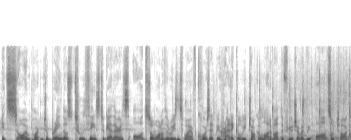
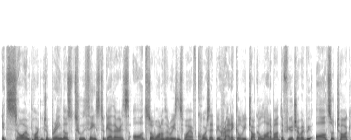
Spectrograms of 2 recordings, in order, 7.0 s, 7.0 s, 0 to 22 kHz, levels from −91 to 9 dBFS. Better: second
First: animal sounds; noticeable; throughout; 15 dB below the speech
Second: none

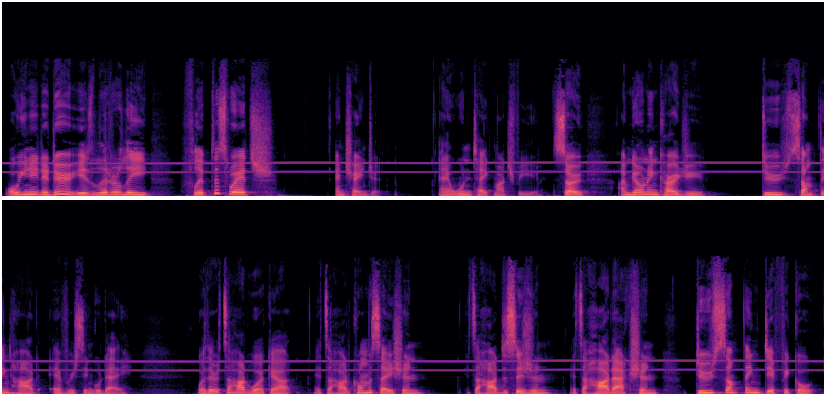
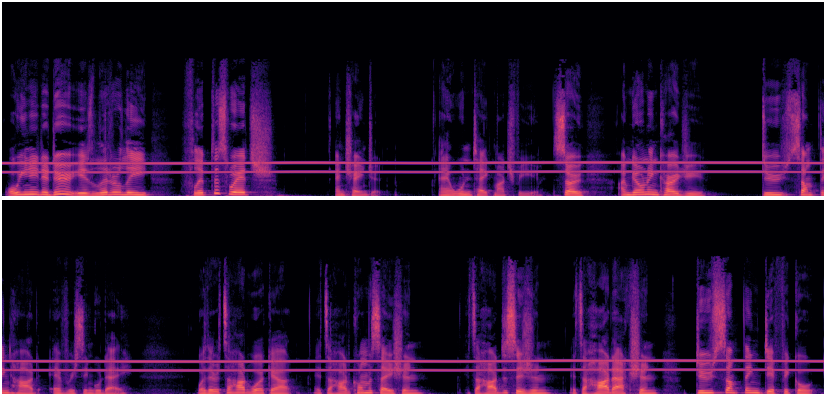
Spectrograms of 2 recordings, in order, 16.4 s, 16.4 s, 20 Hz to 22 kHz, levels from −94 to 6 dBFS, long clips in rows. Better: first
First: high-pitched whine; faint; throughout; 4 kHz, 20 dB below the speech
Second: high-pitched whine; loud; throughout; 4 kHz, 7 dB below the speech

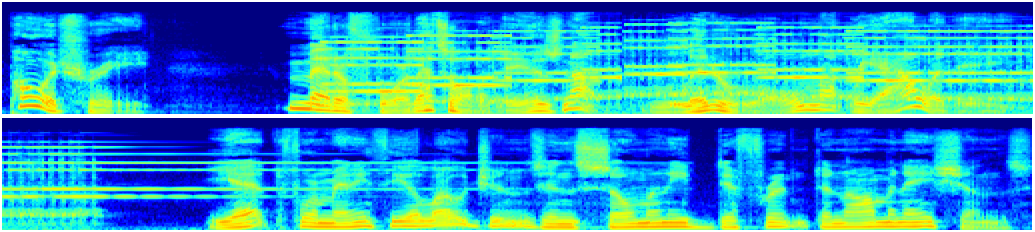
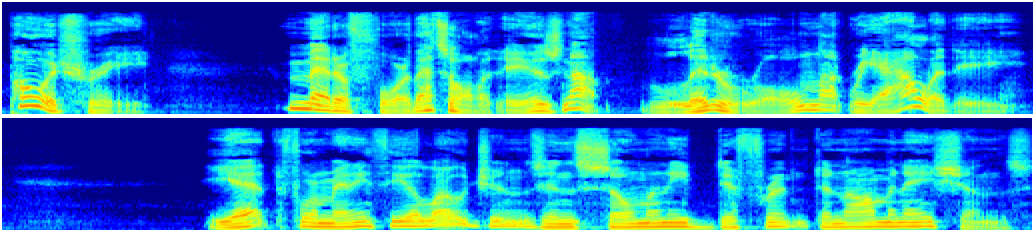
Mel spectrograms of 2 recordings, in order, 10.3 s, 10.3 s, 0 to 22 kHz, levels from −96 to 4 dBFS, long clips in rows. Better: second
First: phone ringing; loud; from 1.5 to 6.5 s; peak 1 dB above the speech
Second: none

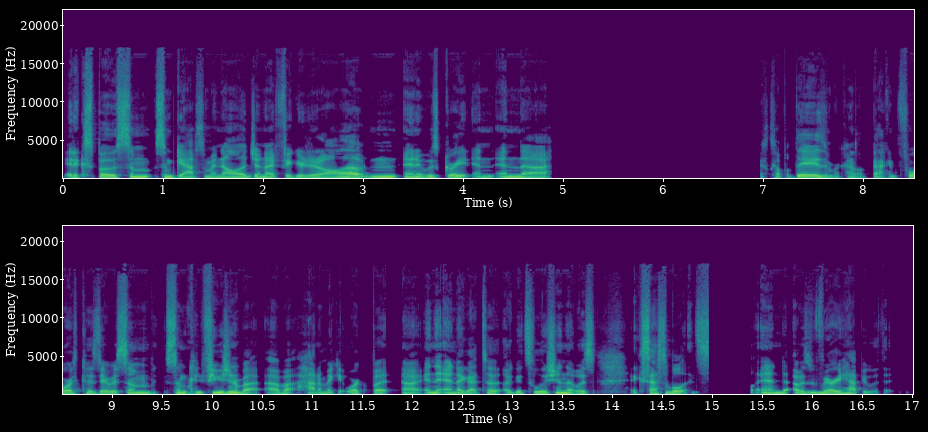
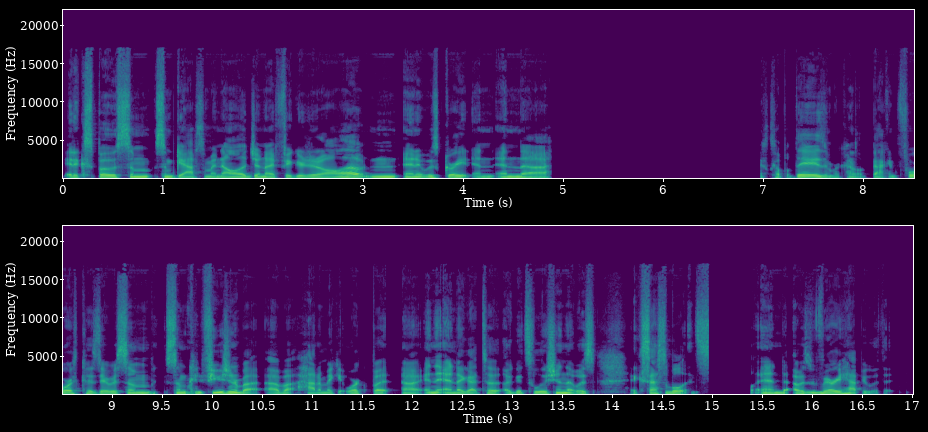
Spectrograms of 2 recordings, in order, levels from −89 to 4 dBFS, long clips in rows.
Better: neither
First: audio cutting out; at 5 s for 2 s and at 15 s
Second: audio cutting out; at 5 s for 2 s and at 15 s

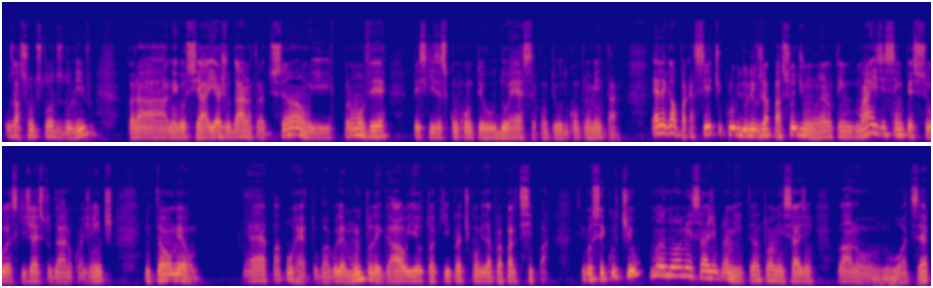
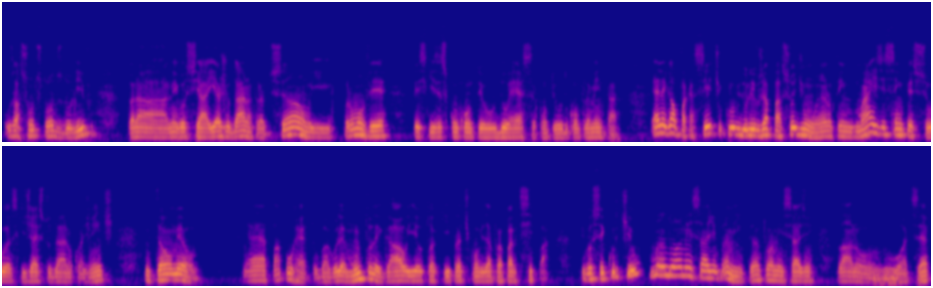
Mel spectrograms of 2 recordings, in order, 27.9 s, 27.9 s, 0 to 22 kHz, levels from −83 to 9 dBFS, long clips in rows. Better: first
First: none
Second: muffled; very; fading above 1.5 kHz

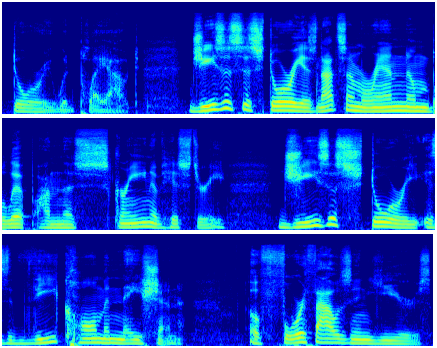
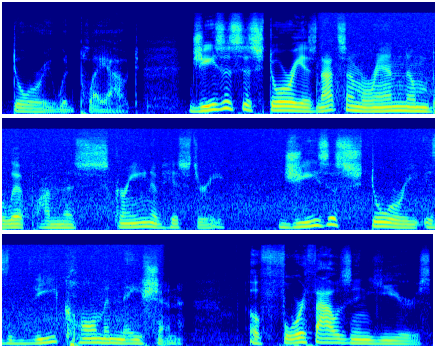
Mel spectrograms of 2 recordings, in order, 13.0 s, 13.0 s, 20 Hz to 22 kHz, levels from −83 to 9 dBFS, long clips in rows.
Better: first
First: none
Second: hiss; noticeable; from 3 to 10 s; 15 dB below the speech

